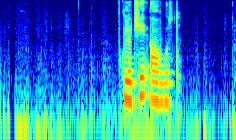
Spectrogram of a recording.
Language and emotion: Russian, neutral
